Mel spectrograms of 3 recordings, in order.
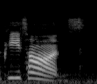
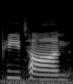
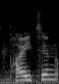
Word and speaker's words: piton: me some of your pitons oh here you want some pittance it is pronounced piton everyone says it wrong i think it's python or pittance it is piton please check the dictionary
